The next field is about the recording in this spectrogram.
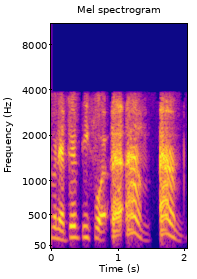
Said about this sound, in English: I'm clearing my throat for a reason.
